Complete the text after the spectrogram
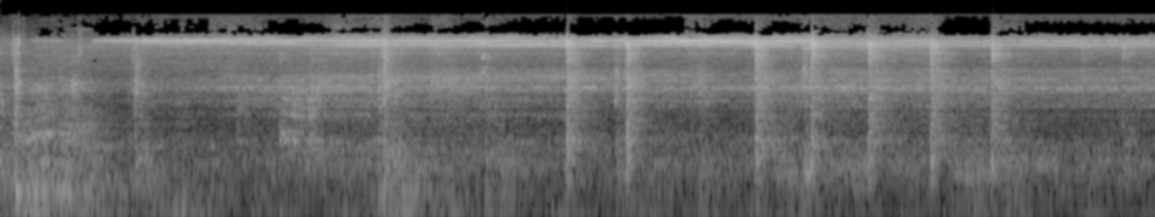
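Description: The electric gear motor of a pipe welding rotator runs and drives its rollers.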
